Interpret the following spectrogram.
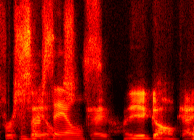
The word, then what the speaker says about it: Versailles: in the town of verse sales looks like versailles but it's pronounced versus sales okay there you go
